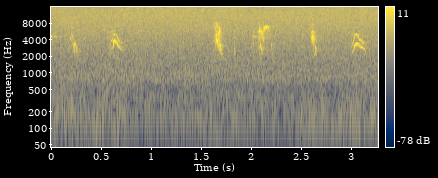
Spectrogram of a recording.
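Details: Close-up Eurasian tree sparrow muttering to itself with six or so sharp chirps, a few doubled and twisting, spaced unevenly over three seconds, backed by a constant deep rumble.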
